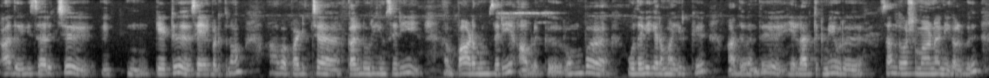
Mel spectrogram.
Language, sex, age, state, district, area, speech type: Tamil, female, 45-60, Tamil Nadu, Coimbatore, urban, spontaneous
